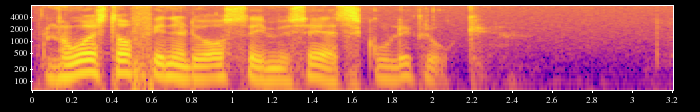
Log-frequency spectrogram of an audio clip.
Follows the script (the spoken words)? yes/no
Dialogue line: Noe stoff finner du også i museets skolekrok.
yes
